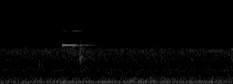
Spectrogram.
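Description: An electrical installation tester gives one short, high-pitched beep a little over half a second in as it takes a low-resistance continuity reading between the active and the test point. Otherwise there is only quiet room tone.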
